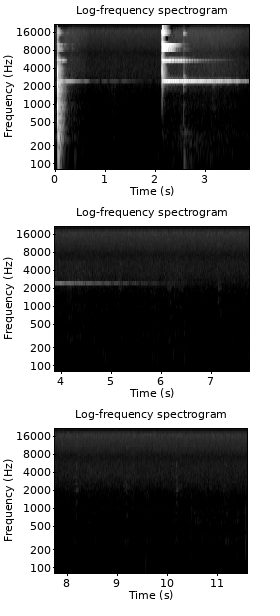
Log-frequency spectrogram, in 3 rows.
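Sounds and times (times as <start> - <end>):
meditation bell ringing: 2.2 - 3.9.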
